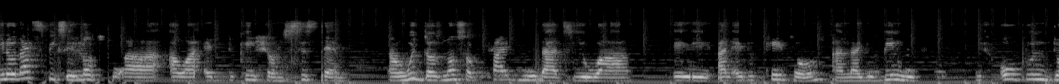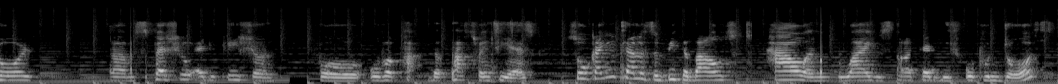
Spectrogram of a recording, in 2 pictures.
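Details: Adult speaker; typical speech.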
